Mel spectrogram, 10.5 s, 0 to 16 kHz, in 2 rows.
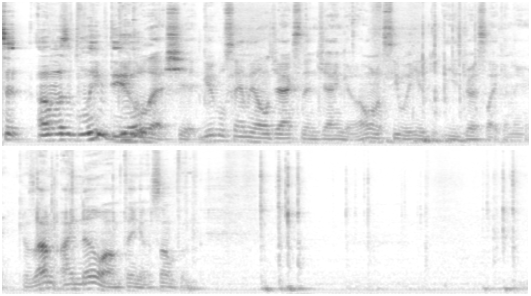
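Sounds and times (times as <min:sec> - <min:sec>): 
speech: 0:00.0 - 0:08.2
computer keyboard typing with sharp clicks: 0:03.8 - 0:04.9, 0:07.8 - 0:10.5.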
